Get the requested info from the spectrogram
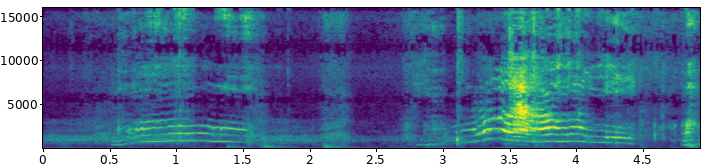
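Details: Two drawn-out meows from a gentle Ragdoll cat, each about a second and a half long, bending up and then sliding down. The second meow is louder and more strained, with soft rustling between them.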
